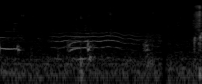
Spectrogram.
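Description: Newborn golden doodle puppy crying in thin, high-pitched squeals: a short cry at the start, then a few more rising and falling cries about half a second to a second in.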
